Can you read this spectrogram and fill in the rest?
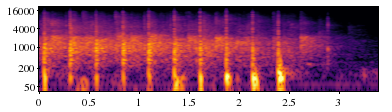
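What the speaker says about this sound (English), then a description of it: "let's give all of our volunteers, our community as a whole, another round of applause." A round of applause at a county board of commissioners meeting, with steady, dense clapping from a roomful of people that holds loud for about two and a half seconds, then trails away.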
